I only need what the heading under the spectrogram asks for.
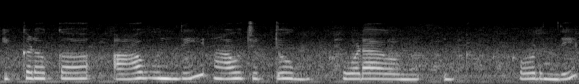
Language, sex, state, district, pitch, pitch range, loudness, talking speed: Telugu, female, Andhra Pradesh, Annamaya, 260 Hz, 245-275 Hz, -16 LUFS, 70 wpm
